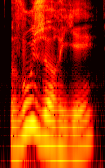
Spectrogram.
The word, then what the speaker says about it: vous auriez: Vous auriez, EZ at the end, et auriez, and then the liaison, vous auriez.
